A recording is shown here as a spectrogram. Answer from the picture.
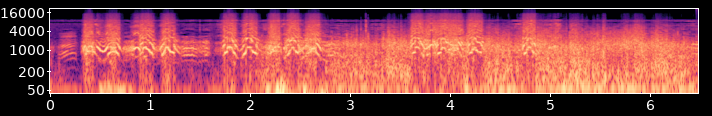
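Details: Dogs on a cold walk, three and a half dogs: loud, wavering high whines and yips in quick pulses during the first two and a half seconds, then a noisy, wind-like rush with further faint whining.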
